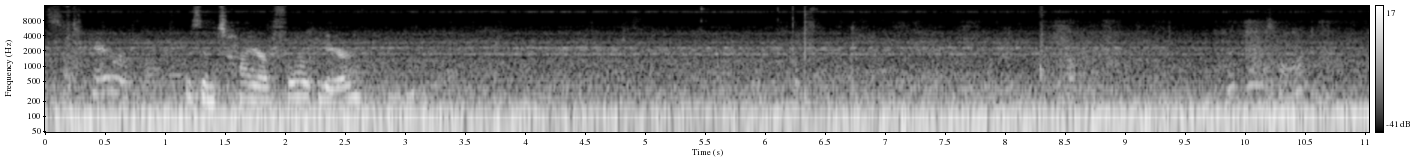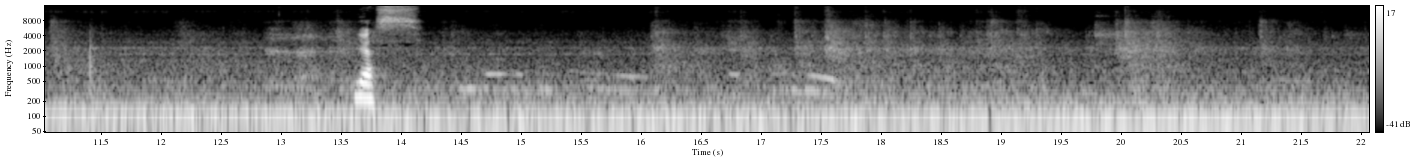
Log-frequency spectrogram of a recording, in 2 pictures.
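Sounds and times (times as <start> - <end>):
hall rumble and hiss: 0.0 - 22.0
faint voices: 12.8 - 18.2.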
